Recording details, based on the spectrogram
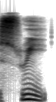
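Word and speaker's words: suis: Um detalhe importante na pronúncia, esse s no final de sui é mudo, a gente não fala, então fica jessui.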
